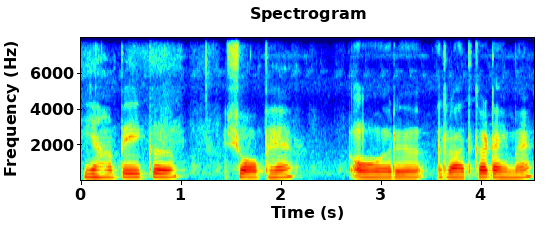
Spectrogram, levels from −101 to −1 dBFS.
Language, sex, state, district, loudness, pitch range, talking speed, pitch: Hindi, female, Punjab, Pathankot, -17 LUFS, 180-205 Hz, 130 wpm, 195 Hz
